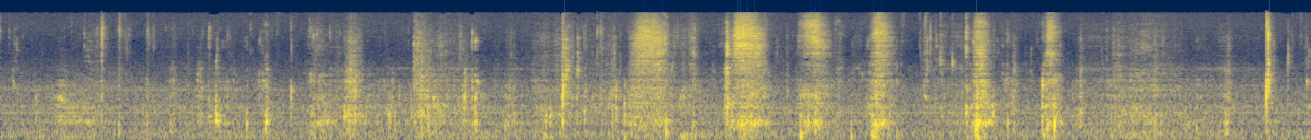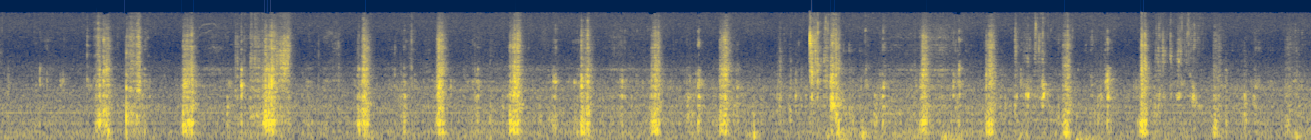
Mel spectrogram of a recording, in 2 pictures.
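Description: A person chewing a mouthful of karaage (Japanese fried chicken) with shredded cabbage: a run of short, irregular crunches and mouth clicks, several a second, some louder than others.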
